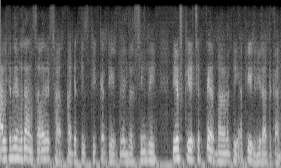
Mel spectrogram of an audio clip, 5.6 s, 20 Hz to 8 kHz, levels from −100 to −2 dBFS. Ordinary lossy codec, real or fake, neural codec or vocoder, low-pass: none; fake; codec, 16 kHz, 1 kbps, FreqCodec, smaller model; 7.2 kHz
